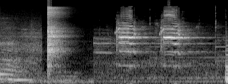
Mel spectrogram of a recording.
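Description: Two short, high bird calls in quick succession in the second half, after a brief hiss-like burst about half a second in.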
